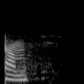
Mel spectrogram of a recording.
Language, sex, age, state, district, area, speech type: Sanskrit, female, 18-30, Telangana, Medchal, urban, conversation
